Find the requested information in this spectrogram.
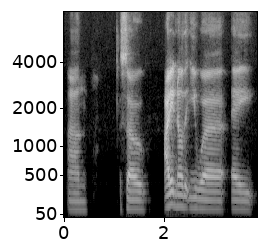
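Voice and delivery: ordinary talk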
